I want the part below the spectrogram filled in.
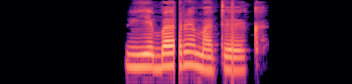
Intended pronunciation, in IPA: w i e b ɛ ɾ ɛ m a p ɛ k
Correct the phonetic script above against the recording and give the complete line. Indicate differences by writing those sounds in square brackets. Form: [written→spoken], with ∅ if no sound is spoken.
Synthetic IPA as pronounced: w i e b [ɛ→a] ɾ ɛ m a [p→t] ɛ k

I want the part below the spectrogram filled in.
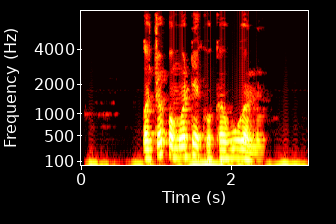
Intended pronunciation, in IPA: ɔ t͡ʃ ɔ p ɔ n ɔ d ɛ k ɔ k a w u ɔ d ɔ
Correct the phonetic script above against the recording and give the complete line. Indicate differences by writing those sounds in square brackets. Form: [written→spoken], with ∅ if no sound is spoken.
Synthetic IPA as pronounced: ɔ t͡ʃ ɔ p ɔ [n→m] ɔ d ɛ k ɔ k a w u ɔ [d→n] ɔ

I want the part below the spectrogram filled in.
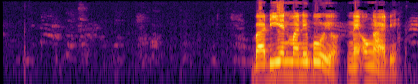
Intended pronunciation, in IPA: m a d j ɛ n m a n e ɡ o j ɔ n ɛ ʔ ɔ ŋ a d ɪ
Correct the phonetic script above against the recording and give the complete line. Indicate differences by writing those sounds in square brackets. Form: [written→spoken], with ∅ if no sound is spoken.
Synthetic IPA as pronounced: [m→b] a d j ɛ n m a n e [ɡ→b] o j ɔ n ɛ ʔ ɔ ŋ a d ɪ

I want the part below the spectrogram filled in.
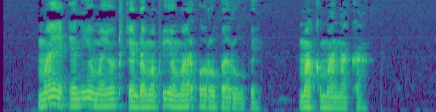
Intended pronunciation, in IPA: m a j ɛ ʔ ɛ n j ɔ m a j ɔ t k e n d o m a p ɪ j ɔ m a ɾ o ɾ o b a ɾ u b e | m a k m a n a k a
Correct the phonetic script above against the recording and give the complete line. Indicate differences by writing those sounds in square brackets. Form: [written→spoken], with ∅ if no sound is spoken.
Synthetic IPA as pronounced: m a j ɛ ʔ ɛ n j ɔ m a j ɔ t k e n d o m a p ɪ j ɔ m a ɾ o ɾ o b a ɾ u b e | m a k m a n a k a

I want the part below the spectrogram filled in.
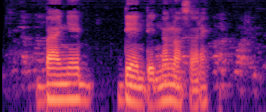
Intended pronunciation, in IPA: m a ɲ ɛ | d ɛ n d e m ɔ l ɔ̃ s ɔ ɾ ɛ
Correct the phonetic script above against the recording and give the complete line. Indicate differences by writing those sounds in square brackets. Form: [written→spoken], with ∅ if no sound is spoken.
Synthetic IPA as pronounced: [m→b] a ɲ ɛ | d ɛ n d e [m→n] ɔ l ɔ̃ s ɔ ɾ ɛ

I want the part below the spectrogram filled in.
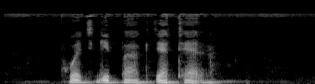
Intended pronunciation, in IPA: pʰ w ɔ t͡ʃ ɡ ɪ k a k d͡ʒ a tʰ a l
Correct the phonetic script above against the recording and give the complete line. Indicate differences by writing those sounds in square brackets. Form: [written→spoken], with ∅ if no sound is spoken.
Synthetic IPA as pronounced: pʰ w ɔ t͡ʃ ɡ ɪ [k→p] a k d͡ʒ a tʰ [a→ɛ] l

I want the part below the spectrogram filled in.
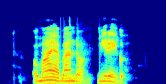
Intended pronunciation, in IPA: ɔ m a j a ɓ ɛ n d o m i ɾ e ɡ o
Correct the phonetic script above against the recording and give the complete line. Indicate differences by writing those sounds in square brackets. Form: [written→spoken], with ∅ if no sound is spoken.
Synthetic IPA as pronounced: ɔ m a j a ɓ [ɛ→a] n d [o→ɔ] m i ɾ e ɡ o

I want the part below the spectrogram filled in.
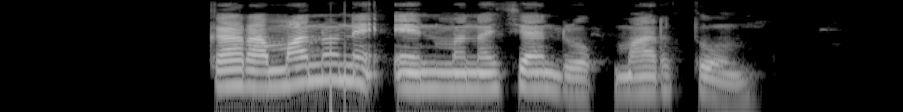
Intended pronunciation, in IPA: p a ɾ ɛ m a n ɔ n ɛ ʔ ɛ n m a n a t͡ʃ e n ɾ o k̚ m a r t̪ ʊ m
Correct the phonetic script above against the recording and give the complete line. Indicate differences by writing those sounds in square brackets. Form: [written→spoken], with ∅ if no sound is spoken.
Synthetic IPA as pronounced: [p→k] a ɾ [ɛ→a] m a n ɔ n ɛ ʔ ɛ n m a n a t͡ʃ [e→a] n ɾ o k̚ m a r t̪ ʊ m

